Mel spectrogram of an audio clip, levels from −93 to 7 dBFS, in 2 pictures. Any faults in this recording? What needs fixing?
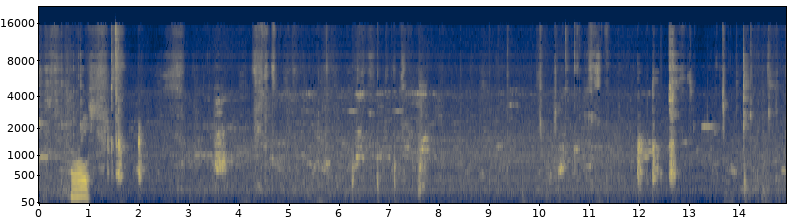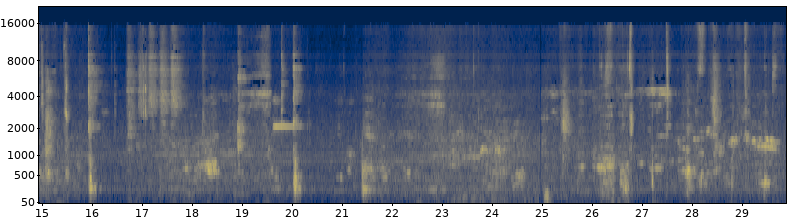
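A speech-oriented noise suppressor is applied to music or sounds throughout, treating sustained content as noise; gain swings of around 10 dB make held material pump and thin.

Sound is cut by the noise suppressor at 1.73–14.38 s, 15.56–16.68 s, 20.22–22.22 s and 24.66–27.71 s, sinking steady passages by about 6 dB while attacks pass.

To prevent this, bypass the noise suppressor or switch it to a music mode for non-speech sources.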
